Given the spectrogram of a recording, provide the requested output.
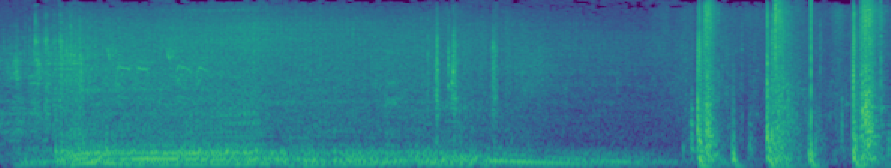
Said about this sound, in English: Have you ever gotten really angry in a parked car and just like, God, like yelled as loud as you can and like slammed your hand down on the steering wheel? Yeah. Yeah, I hit the steering wheel a lot.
